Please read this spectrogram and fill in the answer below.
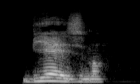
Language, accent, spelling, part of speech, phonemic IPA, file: French, Canada, biaisement, noun, /bjɛz.mɑ̃/, LL-Q150 (fra)-biaisement.wav
- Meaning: slant, skewing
